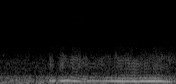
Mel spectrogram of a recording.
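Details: Sleeping Chihuahua snoring: a low, steady droning tone, sustained for about a second and a quarter, in a quiet room.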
